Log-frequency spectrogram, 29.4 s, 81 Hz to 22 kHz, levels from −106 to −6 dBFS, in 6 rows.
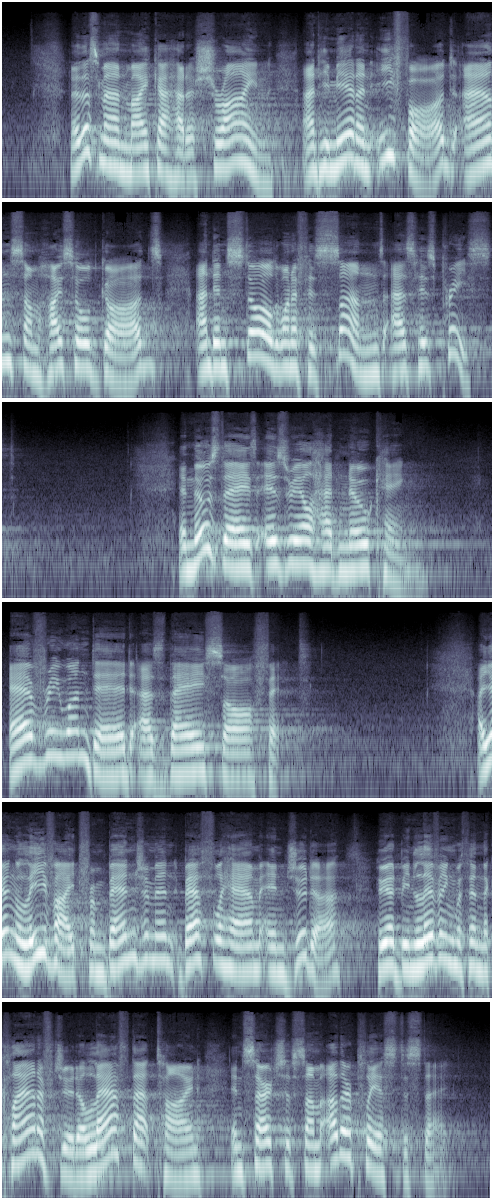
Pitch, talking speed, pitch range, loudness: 195 Hz, 135 wpm, 175-215 Hz, -19 LUFS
